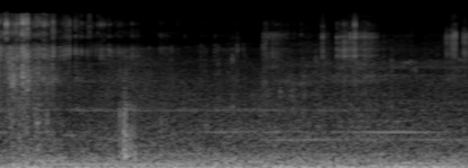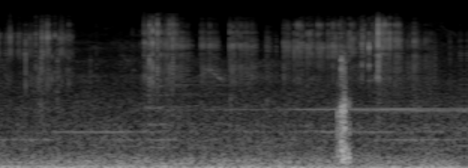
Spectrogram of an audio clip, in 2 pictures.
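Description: Light rattling and clicking from handling a small jack held in a metal fish lip-grip tool, the lure and its hooks jingling, over a steady low rumble. One sharper sound comes about five and a half seconds in.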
